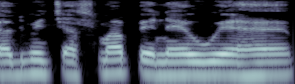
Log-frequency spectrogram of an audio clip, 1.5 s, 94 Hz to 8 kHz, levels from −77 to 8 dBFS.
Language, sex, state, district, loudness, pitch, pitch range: Hindi, male, Bihar, Purnia, -16 LUFS, 155 Hz, 155-165 Hz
